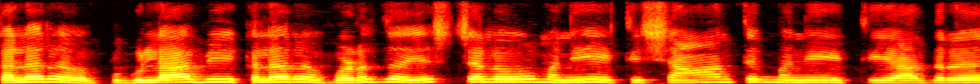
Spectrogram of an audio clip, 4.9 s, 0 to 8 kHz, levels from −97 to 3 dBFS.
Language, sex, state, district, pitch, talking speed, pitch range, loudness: Kannada, female, Karnataka, Dharwad, 225 Hz, 145 wpm, 210-245 Hz, -17 LUFS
